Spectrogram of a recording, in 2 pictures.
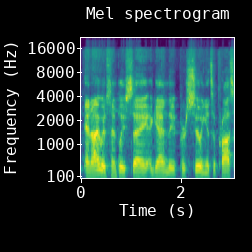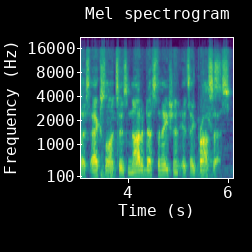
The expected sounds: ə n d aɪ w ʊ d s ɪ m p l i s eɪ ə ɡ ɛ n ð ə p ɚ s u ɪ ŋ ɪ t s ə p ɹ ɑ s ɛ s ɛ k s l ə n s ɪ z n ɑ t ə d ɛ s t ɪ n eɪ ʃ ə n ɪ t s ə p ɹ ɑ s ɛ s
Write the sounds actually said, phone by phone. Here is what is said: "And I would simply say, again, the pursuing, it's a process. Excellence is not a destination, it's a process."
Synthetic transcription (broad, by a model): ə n aɪ w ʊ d s ɪ m p l i s eɪ ə ɡ ɛ n ð ə p ɚ s u ɪ ŋ ɪ t s ə p ɹ ɑ s ɛ s ɛ k s l ə n s ɪ z n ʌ t ə d ɛ s t ɪ n eɪ ʃ ə n ɪ t s ə p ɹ ɑ s ɛ s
